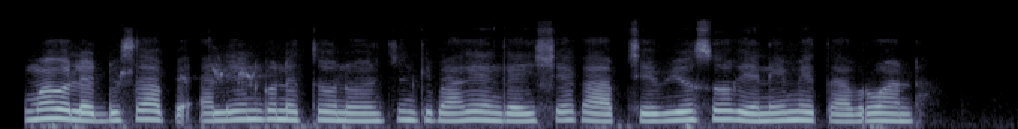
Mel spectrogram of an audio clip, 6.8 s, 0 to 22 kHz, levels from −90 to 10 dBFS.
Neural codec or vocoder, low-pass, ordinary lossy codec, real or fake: none; 9.9 kHz; Opus, 16 kbps; real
